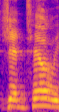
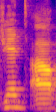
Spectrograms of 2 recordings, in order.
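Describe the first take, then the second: First: The name is said with Italian-style vowels throughout. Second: The name is said like the English word gentile. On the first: The speaker calls it right. "Gentili is the correct pronunciation here" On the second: The speaker calls it wrong. "I keep wanting to call it Gentile"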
